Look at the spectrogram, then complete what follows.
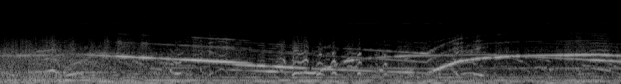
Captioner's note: sirens blaring; driver sobbing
